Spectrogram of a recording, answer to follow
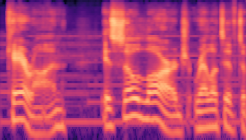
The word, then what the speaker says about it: Charon: And out at Pluto, Charon, or is it pronounced Karon, is so large relative to Pluto that the two orbit a point in space between them.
